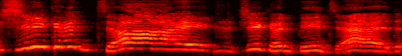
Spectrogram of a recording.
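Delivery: put-on wailing, sobbing panic, high, loud, very slow, "die" drawn out. Retelling crying in a heap before the speaker's mother got home: imitating sobbing panic. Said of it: "I'm literally on the ground in a heap crying".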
